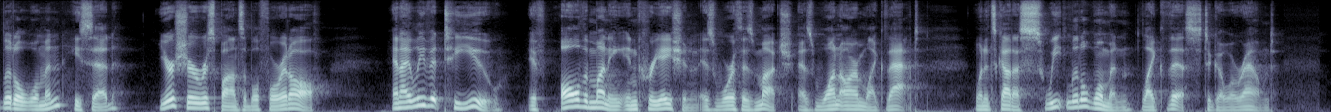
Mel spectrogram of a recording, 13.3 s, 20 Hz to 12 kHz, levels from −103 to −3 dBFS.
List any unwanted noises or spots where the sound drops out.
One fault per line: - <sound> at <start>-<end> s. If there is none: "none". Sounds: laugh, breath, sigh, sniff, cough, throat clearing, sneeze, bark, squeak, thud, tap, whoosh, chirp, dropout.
none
